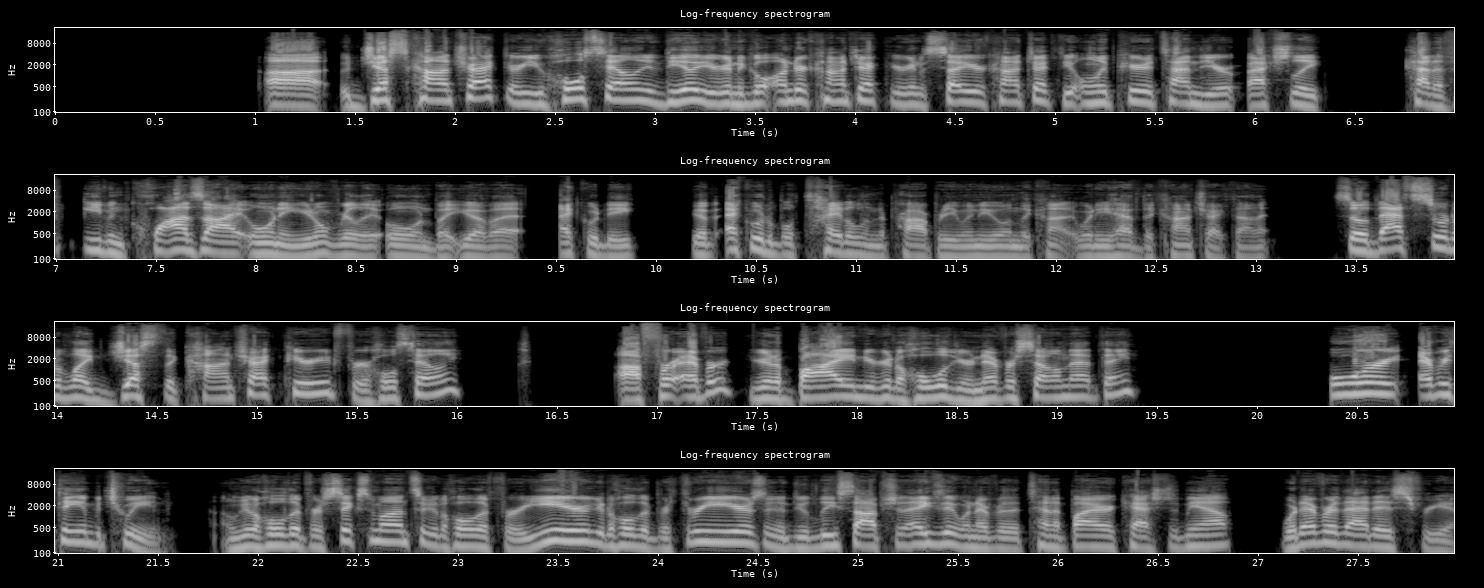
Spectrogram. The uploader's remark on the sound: This was a live class recorded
